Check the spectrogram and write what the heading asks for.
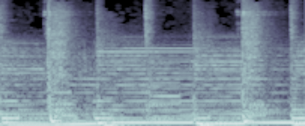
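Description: Background music: a song with guitar and bass over a steady beat.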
